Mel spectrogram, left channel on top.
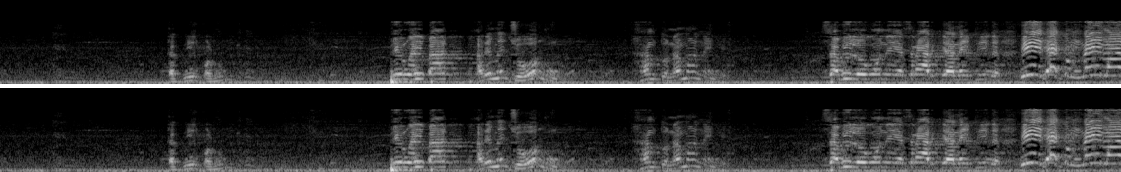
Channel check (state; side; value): identical; both; correlation 1.00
